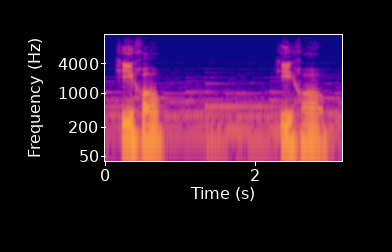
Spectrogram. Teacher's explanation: H from the back of your throat.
